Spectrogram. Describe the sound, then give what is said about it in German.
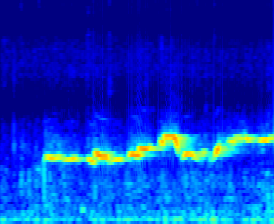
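A grandfather, a gifted imitator of bird voices, whistles a continuous, wavering tune imitating birdsong, the pitch sliding and warbling up and down for a few seconds, clear with no talking. “Da mein Großvater ein begabter Vogelstimmenimitator war, brauchte ich nur auf einen der Vögel zu zeigen, um ihn zu einem anhaltenden Gezwitscher anzuregen.”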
